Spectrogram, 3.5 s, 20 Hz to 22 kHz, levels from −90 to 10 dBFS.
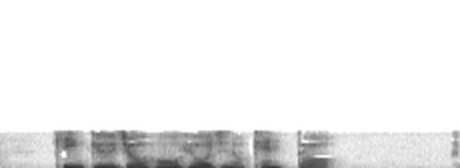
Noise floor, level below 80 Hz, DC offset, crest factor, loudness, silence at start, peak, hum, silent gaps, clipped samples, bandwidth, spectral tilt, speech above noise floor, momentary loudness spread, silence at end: -70 dBFS; -62 dBFS; under 0.1%; 14 dB; -22 LUFS; 0.4 s; -10 dBFS; none; none; under 0.1%; 5 kHz; -8 dB/octave; 49 dB; 9 LU; 1 s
